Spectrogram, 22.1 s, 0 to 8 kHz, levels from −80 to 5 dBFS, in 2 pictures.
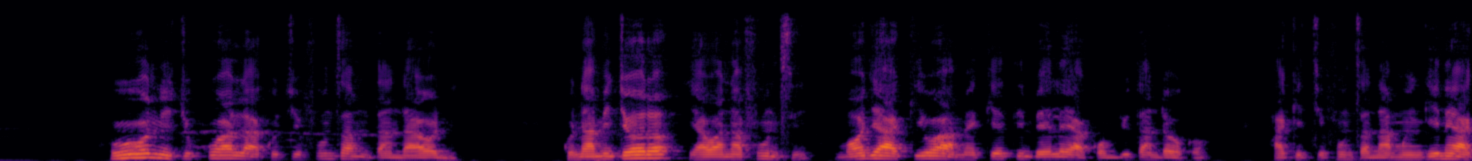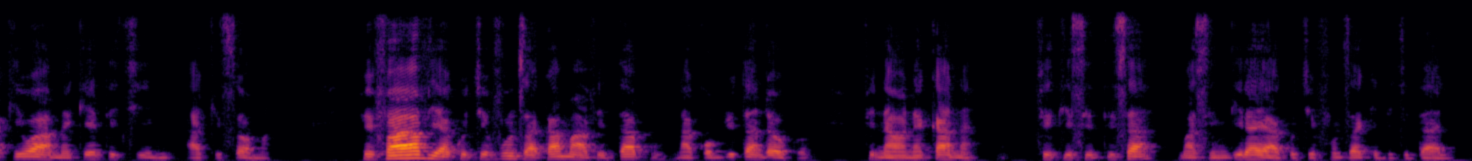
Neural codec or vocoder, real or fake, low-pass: none; real; 7.2 kHz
